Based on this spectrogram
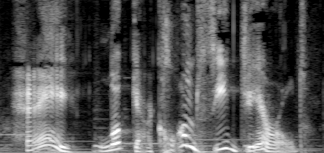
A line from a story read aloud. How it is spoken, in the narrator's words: the animals all sneered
